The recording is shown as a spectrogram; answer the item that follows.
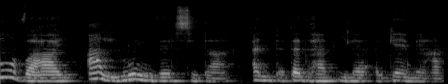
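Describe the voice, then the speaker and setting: The speaker has an Egyptian accent. The pace is fairly slow. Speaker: Italian language teacher. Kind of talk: lecture.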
